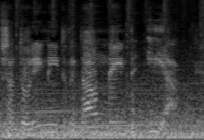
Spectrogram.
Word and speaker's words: Oia: to the town named Ia. So O and I in Greek pronounced E. Okay, so it's Ia, not Oya. Oya.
